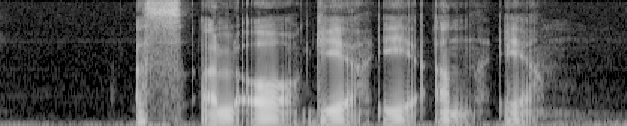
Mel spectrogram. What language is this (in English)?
Norwegian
